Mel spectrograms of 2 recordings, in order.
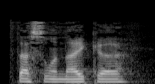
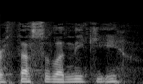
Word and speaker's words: Thessaloniki: In fact, I was just in this area, Corinth, Greece, Thessalonica, that they call over there Thessaloniki, which is always bothersome when you've mispronounced a word your whole life and taught it publicly.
